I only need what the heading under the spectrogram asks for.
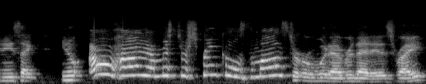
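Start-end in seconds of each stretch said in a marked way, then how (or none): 0.9-3.0 very high, loud, silly, squeaky monster voice. Retelling a dad calming his scared kid at bedtime, in a funny Mister Sprinkles voice. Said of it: "the dad does a funny voice".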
